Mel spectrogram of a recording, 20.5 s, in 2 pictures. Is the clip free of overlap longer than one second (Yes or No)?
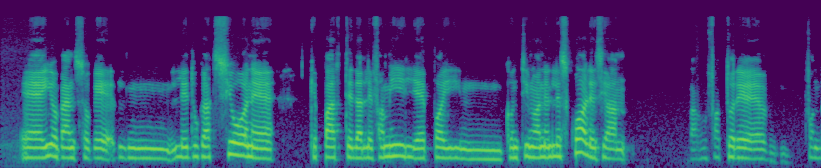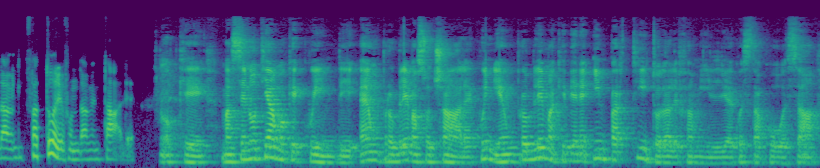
Yes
